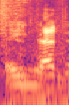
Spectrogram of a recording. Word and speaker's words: Heineken: You mean Heineken, as I've always called it? Yeah, Heineken or Heineken, I don't know. Yeah, in French, I pronounce it Heineken.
